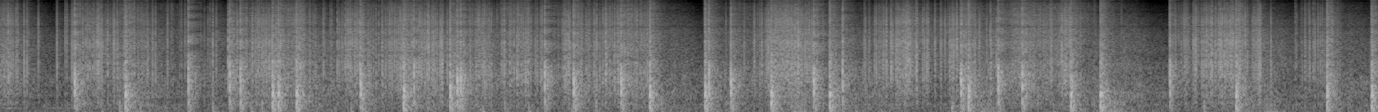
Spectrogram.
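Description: Fireworks crackle and fizzle overhead.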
